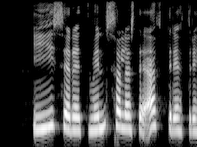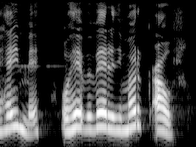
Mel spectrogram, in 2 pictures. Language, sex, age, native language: Icelandic, female, 30-39, Icelandic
